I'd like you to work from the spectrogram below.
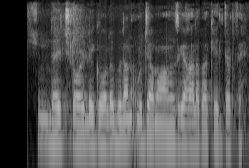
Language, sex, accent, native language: Uzbek, male, Toshkent viloyati, Uzbek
